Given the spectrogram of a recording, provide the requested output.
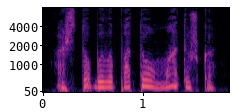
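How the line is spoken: Spellbound child's whisper. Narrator (Russian): шепотом спросил мальчишка, завороженно слушающий историю

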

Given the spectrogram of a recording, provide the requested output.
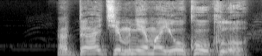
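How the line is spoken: Shout. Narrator (Russian): прокричала Вера

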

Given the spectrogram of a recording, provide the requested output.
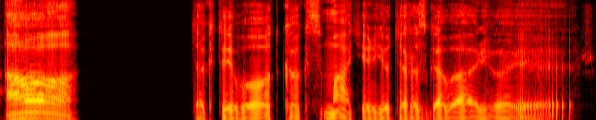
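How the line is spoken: Old woman moaning. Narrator (Russian): застонала старуха

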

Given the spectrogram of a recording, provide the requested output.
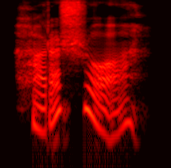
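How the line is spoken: Drawn-out. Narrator (Russian): протянул сын

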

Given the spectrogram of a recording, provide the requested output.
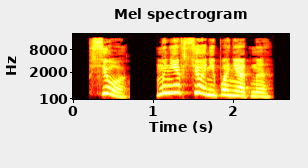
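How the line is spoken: Bursting out shouting. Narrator (Russian): закричала я, и тут меня как прорвало

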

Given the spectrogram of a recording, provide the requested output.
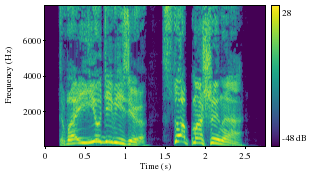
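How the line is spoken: Yelling under fire. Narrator (Russian): заорал Миней, когда в машины прилетело

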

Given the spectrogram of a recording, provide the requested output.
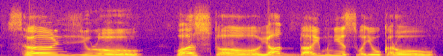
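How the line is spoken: Terrifying witch's scream. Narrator (Russian): ведьма закричала страшным голосом

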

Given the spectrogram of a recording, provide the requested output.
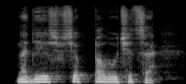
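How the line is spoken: Sighed. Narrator (Russian): вздохнул я

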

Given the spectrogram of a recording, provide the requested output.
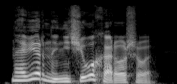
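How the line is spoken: Sighing. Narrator (Russian): вздохнула Джейн

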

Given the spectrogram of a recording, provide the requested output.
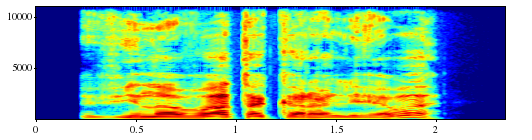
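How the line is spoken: Calm, resonant repetition. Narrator (Russian): повторил Атос своим спокойным и звучным голосом

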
